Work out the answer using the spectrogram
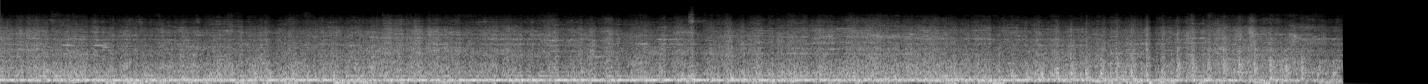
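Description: Empty double-stack intermodal well cars of a freight train rolling past, wheels clacking over the rail joints with a steady low hum beneath. The sound cuts off abruptly near the end.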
